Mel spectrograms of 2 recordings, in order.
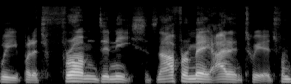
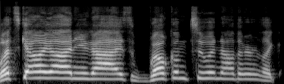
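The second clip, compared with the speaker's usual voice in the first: very high-pitched, hyped-up, energetic voice; 14 semitones higher, 8 dB louder than usual. Showing the intro style the speaker says they can't do, in a fake YouTube persona voice. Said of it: "I can't do that fake YouTube persona".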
